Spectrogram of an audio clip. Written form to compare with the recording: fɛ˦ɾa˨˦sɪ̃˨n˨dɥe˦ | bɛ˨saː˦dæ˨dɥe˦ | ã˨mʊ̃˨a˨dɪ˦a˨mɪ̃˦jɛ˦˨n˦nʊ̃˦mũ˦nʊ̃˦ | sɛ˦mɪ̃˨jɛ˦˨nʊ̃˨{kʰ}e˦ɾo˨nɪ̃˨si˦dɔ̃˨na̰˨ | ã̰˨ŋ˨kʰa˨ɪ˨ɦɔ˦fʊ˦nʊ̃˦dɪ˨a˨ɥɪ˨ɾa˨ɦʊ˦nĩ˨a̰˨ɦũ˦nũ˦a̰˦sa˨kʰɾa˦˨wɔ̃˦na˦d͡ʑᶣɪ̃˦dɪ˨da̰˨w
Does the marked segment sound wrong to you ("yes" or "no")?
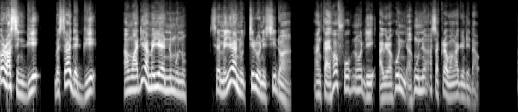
yes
